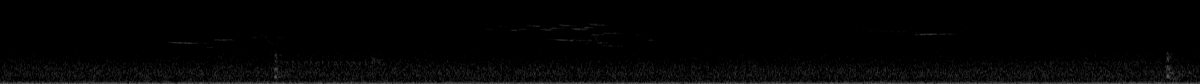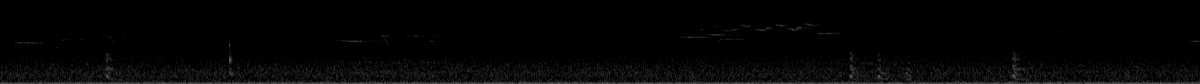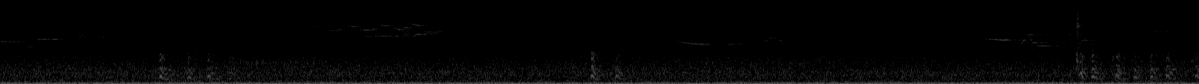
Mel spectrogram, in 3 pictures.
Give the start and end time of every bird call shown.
[0.00, 3.83] Hermit Thrush (Catharus guttatus)
[4.23, 6.53] Hermit Warbler (Setophaga occidentalis)
[4.63, 7.23] Hermit Thrush (Catharus guttatus)
[7.73, 9.43] Orange-crowned Warbler (Leiothlypis celata)
[11.43, 20.23] Hermit Thrush (Catharus guttatus)
[18.43, 20.73] Hermit Warbler (Setophaga occidentalis)
[21.23, 23.13] Orange-crowned Warbler (Leiothlypis celata)
[23.73, 25.63] Hermit Thrush (Catharus guttatus)
[26.23, 28.83] Hermit Warbler (Setophaga occidentalis)
[28.33, 35.23] Hermit Thrush (Catharus guttatus)
[34.13, 35.93] Orange-crowned Warbler (Leiothlypis celata)

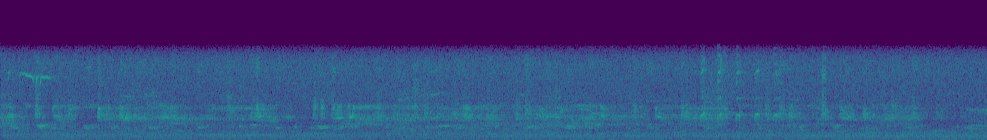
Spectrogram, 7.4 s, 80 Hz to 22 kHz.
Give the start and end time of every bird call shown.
[0.00, 0.50] unidentified bird
[0.00, 7.40] Red-winged Blackbird (Agelaius phoeniceus)

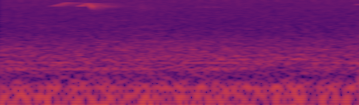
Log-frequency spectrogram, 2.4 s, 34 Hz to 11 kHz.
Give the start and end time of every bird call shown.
[0.00, 2.40] Tufted Titmouse (Baeolophus bicolor)

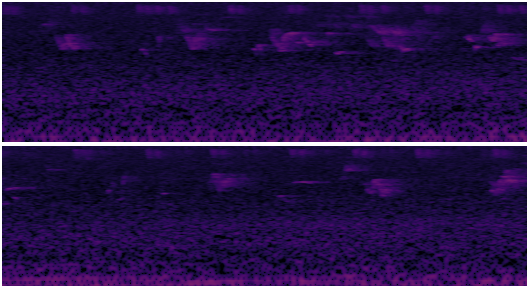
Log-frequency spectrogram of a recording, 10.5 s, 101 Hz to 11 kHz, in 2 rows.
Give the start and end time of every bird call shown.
[0.00, 10.50] Gray Catbird (Dumetella carolinensis)
[0.00, 10.50] Red-eyed Vireo (Vireo olivaceus)
[10.00, 10.50] Common Yellowthroat (Geothlypis trichas)

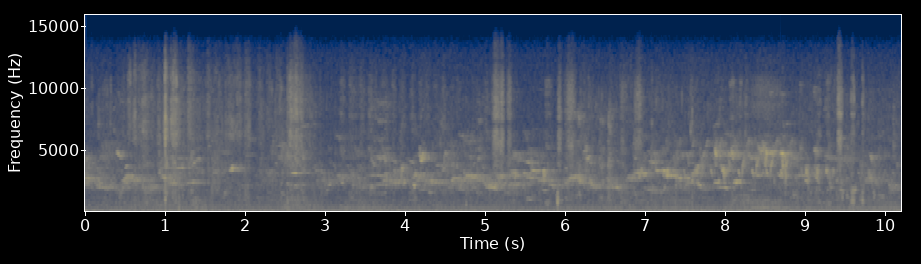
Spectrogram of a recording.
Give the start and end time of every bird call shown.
[0.00, 1.68] Red-billed Leiothrix (Leiothrix lutea)
[3.38, 3.98] Iiwi (Drepanis coccinea)
[3.48, 6.38] Red-billed Leiothrix (Leiothrix lutea)
[7.48, 9.08] Hawaii Amakihi (Chlorodrepanis virens)

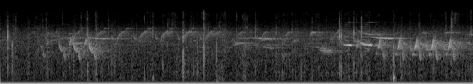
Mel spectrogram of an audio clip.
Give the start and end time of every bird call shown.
[0.42, 1.02] Omao (Myadestes obscurus)
[0.62, 2.32] Hawaii Amakihi (Chlorodrepanis virens)
[2.32, 4.12] Apapane (Himatione sanguinea)
[3.32, 3.82] Iiwi (Drepanis coccinea)

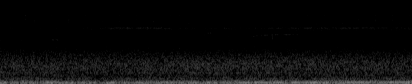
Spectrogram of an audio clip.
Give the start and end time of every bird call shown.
[1.70, 3.40] Eastern Wood-Pewee (Contopus virens)

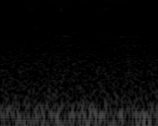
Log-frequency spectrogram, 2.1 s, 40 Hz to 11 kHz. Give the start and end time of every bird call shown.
[0.00, 1.60] White-crowned Sparrow (Zonotrichia leucophrys)
[0.70, 1.10] Clark's Nutcracker (Nucifraga columbiana)
[1.50, 2.00] Clark's Nutcracker (Nucifraga columbiana)

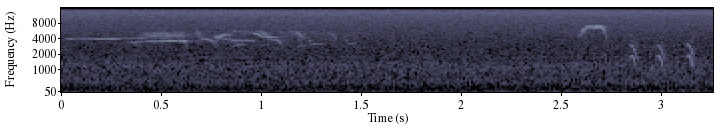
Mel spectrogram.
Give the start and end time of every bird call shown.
[0.00, 1.50] White-crowned Sparrow (Zonotrichia leucophrys)
[0.30, 1.40] Hermit Thrush (Catharus guttatus)
[2.50, 3.20] American Robin (Turdus migratorius)

